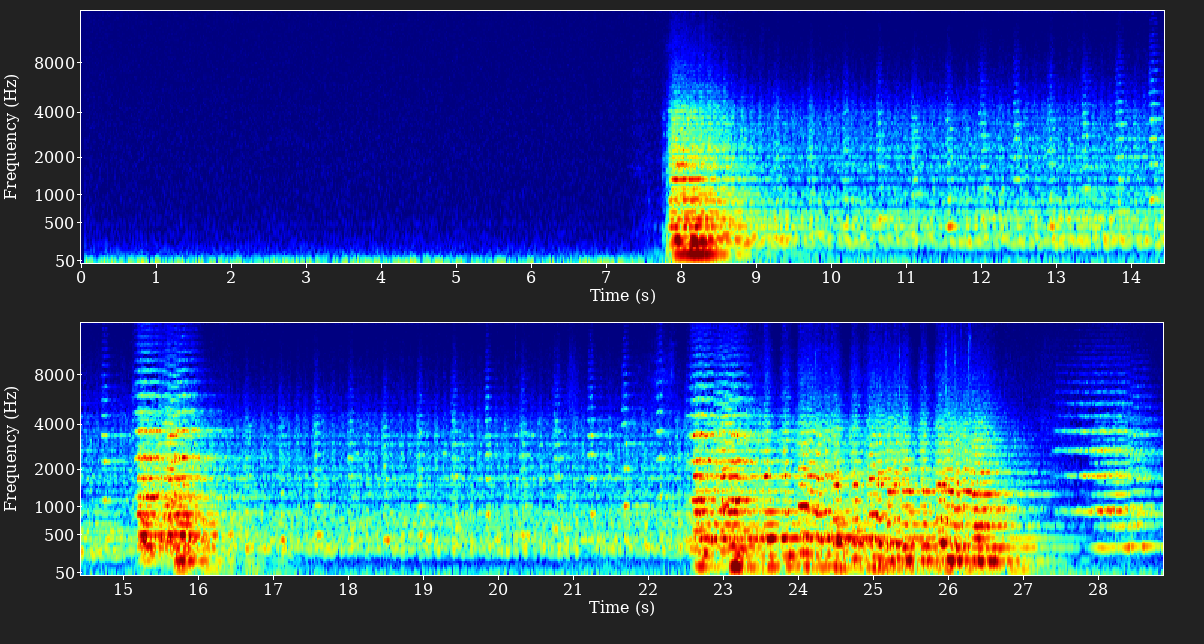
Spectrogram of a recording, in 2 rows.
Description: Violin Concerto No. 5 in A Major; K. 219; Mozart

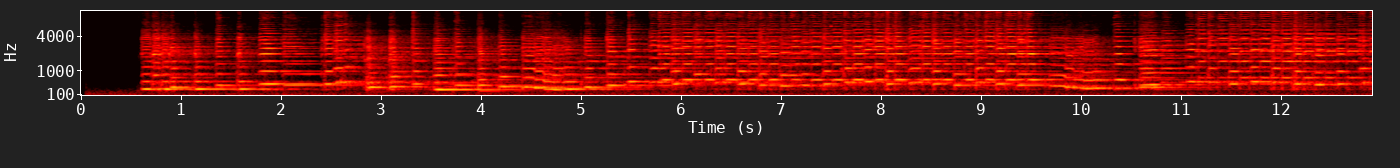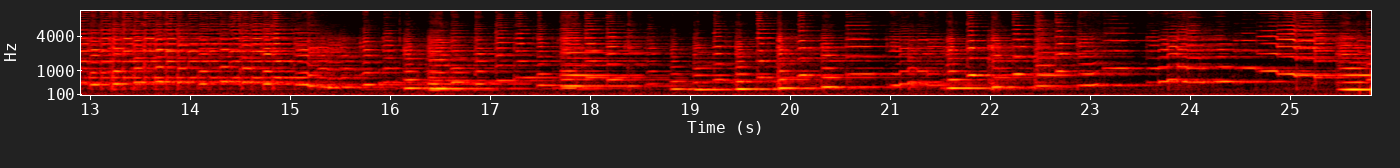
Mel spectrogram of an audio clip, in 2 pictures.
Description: Solo Violin in E-Flat Major Allegro; TWV 4020; Telemann Fantasia

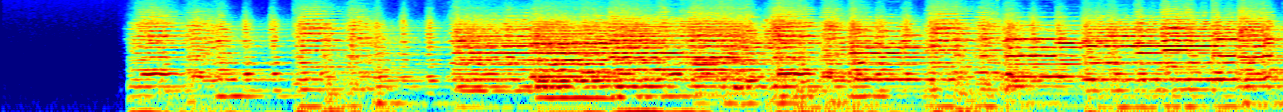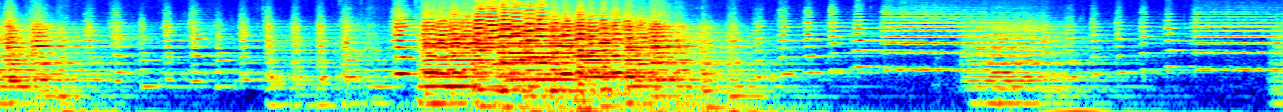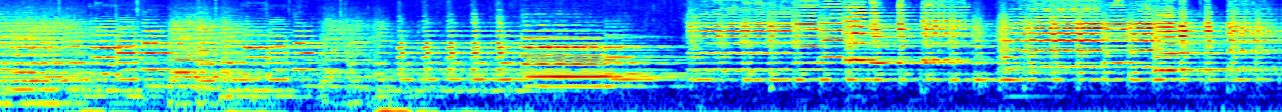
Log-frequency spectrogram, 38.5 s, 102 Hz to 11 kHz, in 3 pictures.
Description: Violin Concerto No. 3 in G Major; K. 216; Mozart

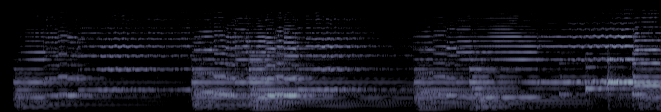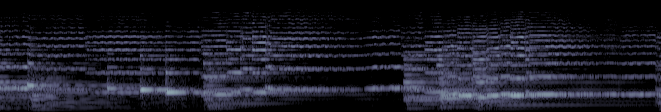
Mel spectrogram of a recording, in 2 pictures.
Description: Melody in A Minor

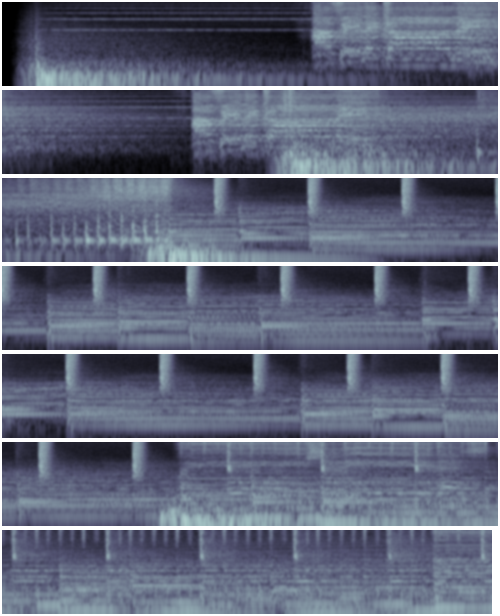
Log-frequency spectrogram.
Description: Karaoke Version

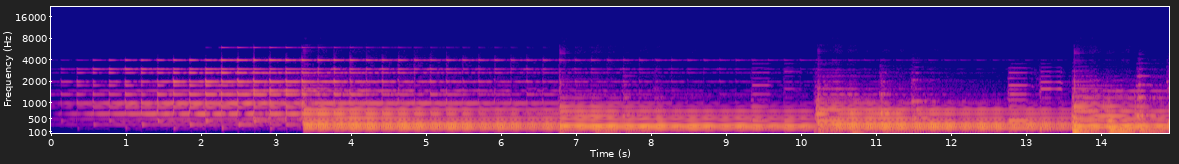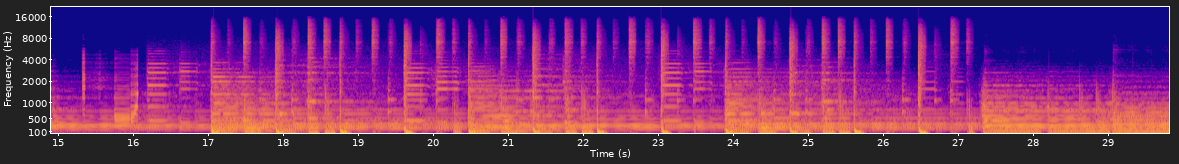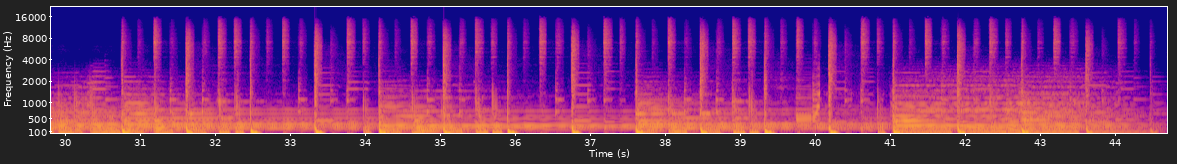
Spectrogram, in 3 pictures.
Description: Instrumental

